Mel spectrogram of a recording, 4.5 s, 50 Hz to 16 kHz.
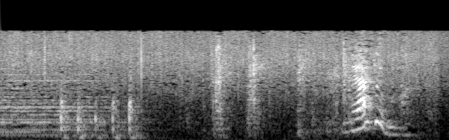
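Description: Crackling surface noise of an old 1952 radio transcription recording, just after a music bridge ends, with a few faint clicks in the first second and a half and a short wavering voice sound a little past the middle.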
